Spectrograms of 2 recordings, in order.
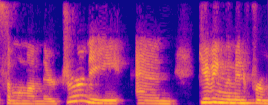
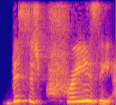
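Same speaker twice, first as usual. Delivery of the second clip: high, slow disbelief; retold client's incredulous protest; exasperated disbelief; 8 semitones higher, 6 dB louder than usual. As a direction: draw out CRAZY in protest. Upset client rejects the prediction.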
